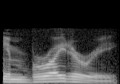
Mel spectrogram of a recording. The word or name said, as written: embroidery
